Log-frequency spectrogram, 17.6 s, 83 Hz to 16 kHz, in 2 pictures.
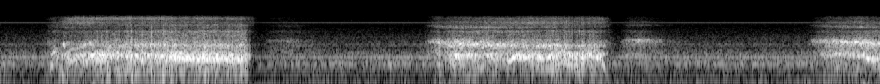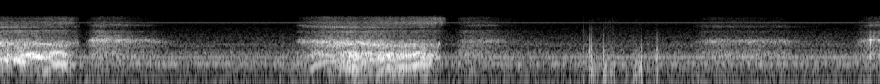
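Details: Loud, rough snoring from a woman (Mary) asleep at night, on each in-breath about 17 a minute, with quieter out-breaths between.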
